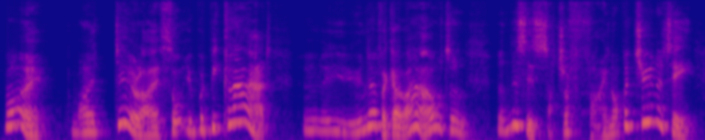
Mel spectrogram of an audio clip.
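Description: A man's voice: high voice, huge pitch swings, moderate pace, pitched above the performer's own voice. A man voicing an eager, flustered clerk husband who stammers and pleads to please his wife. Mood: pleading.

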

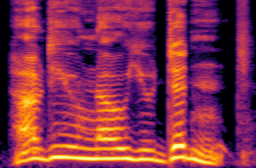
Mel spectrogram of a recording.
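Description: A man doing a husky, frail teenage tramp. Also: sits high, lively intonation, slow, dark tone, no echo, studio quality, pitched above the performer's own voice. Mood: pleading. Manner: eager, talkative, fatalistic. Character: frail teenage boy tramp, coughing and hoarse.

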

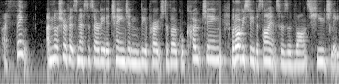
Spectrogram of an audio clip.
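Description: A woman vocal coach answering interview questions casually, explaining with everyday comparisons and demonstrating sounds. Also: mid-range voice.

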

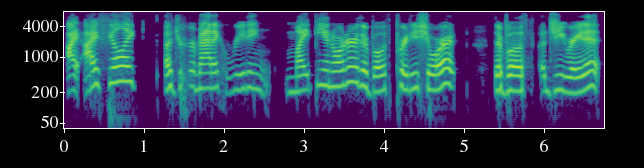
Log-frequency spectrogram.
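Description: A woman's voice: fairly high pitch, unhurried, fairly bright tone, no echo, dull audio. A woman co-hosting a fan podcast in casual, amused chat. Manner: giggly, amused. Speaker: podcast co-host.

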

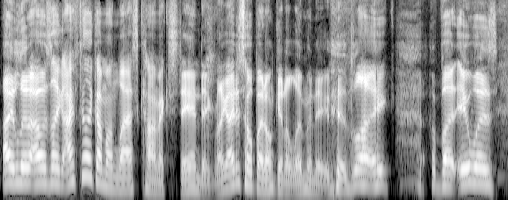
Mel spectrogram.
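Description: A man who performs stand-up tells a story in a casual chat, acting out the people in it. His voice sits a little high and sounds smooth and clear. The recording is dry and close, with no room sound. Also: normal speed, no room sound. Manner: animated storyteller, quotes people in raised voices. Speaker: stand-up comedian.

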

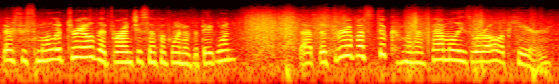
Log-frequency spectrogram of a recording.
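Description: A woman's voice: fairly high pitch, expressive, fairly quick, lightly acted. A woman playing a pessimistic, sardonic young searcher in an audio drama, skeptical and natural in delivery. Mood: winded, reflective. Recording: muffled, with clear background noise.

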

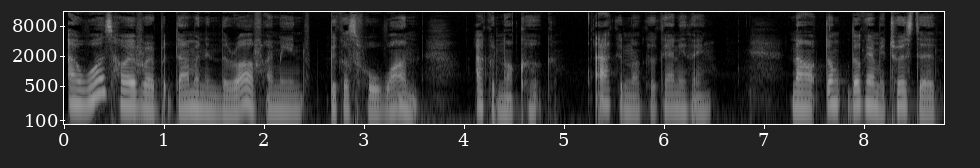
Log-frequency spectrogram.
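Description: A woman's voice: low voice, normal speed, a little mellow, no room sound, clean studio sound. A young woman, hosting a podcast and telling her own story in a reflective, personal way. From Tanzania. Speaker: podcast host.

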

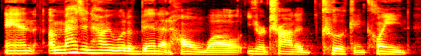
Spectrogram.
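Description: A man hosting a podcast, reading measured, reflective narration and asking questions. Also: medium pitch. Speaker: podcast host. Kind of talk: scripted narration and interview questions. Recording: faint music bed behind.

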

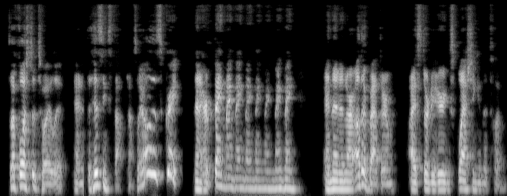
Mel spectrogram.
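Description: A man's voice: mid-range voice, pushed and bright, husky. A middle-aged man co-hosting a podcast, telling stories casually and comically in a grumbling, exasperated way. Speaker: podcast co-host. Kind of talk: casual comedic storytelling.

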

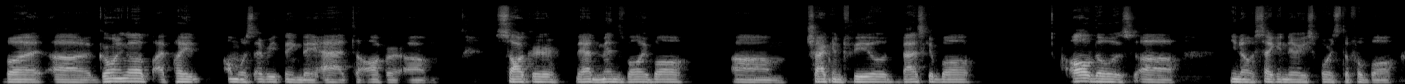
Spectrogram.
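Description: A young man from Kuwait, a college football player, answering interview questions in a relaxed way with many fillers. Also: lowish voice, a little slow. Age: young adult.

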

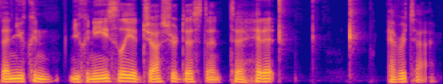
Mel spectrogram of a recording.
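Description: A man on a casual podcast, calmly explaining in a matter-of-fact way. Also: deep voice, a little fast. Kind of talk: casual chat.

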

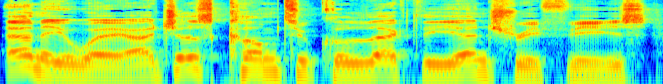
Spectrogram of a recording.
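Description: A man's voice: a little high, expressive, unhurried, fairly bright tone, faint music behind, voice pushed up. A man voicing a boastful, scornful older restaurant owner from a cartoon, with a thick put-on German accent. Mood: brisk, pushy.

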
